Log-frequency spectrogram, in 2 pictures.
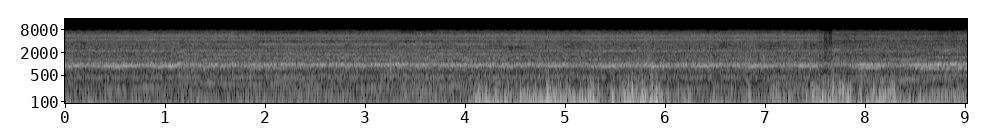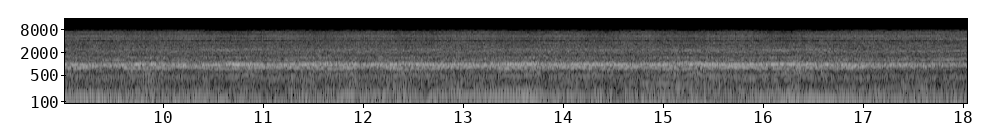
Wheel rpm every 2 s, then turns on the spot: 120, 120, 120, 110, 120, 110, 110, 120, 120.
none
